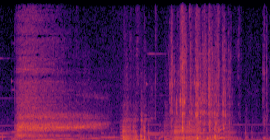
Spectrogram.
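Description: A person blowing out a long breath for about a second and a half, then a second, rougher burst of breath-like noise: a smoker exhaling.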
